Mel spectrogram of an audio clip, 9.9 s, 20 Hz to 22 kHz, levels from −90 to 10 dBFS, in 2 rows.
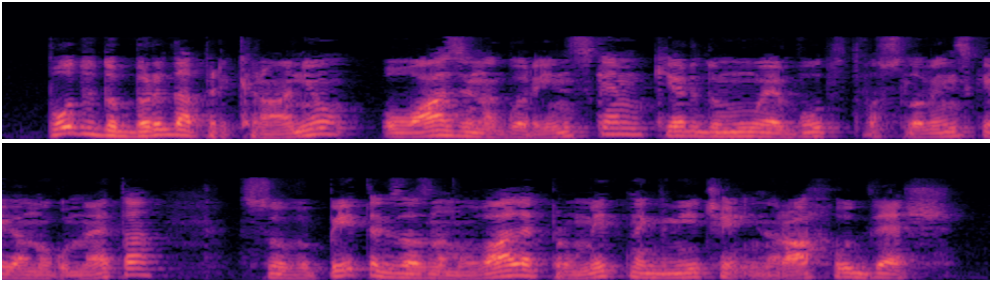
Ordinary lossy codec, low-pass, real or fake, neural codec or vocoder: AAC, 24 kbps; 19.8 kHz; real; none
